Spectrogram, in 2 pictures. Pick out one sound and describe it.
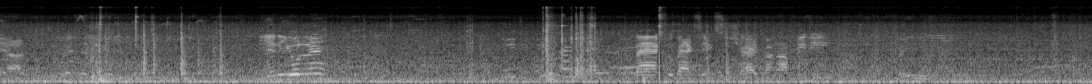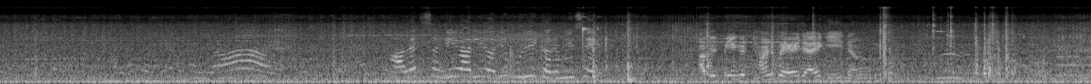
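Glass jars clink and knock.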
